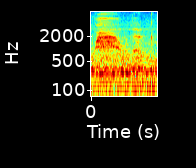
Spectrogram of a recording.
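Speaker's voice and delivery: breathless whisper of awe; whispered wonder. Acted. Narrator whispering to the children in awe. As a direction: hush them in, amazed.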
